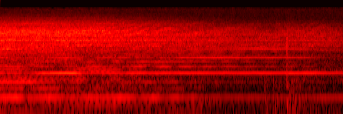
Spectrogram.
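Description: The band's last chord, electric guitar to the fore, held and ringing out through the amplifiers, dying away slowly over a steady amplifier hum. A single click about three and a half seconds in.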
